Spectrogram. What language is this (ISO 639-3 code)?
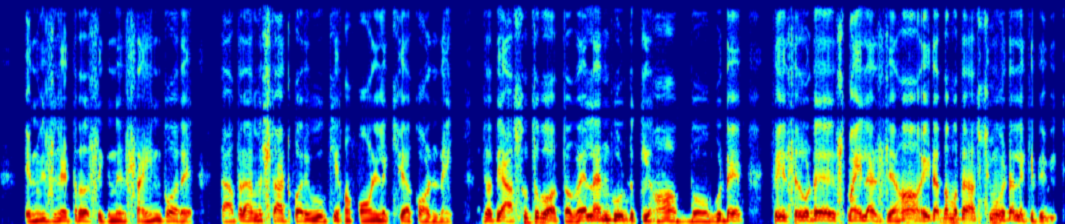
ori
